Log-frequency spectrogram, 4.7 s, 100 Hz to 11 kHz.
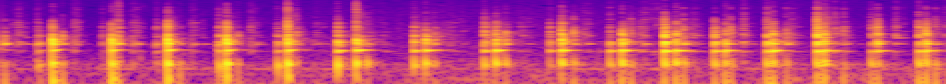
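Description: A small, hollow wooden mini hand drum with a dotted round head sits on a wooden handle, held in one hand, and its head is tapped with natural fingernails and fingertips. A rapid, slightly uneven series of short, dry clicks and taps rings with a hollow, woody tone centered near 1 kHz. Each tap dies away almost instantly.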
